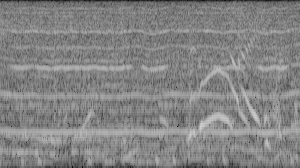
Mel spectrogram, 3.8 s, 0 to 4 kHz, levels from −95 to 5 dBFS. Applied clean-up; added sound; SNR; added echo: none; Drill; 0 dB; none.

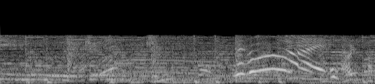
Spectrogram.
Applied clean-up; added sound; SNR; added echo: none; none; none; none.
